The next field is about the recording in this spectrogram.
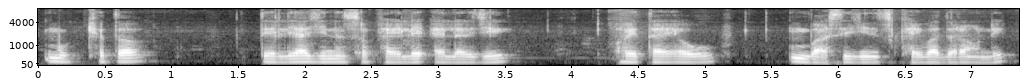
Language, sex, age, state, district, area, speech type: Odia, male, 18-30, Odisha, Bargarh, urban, spontaneous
